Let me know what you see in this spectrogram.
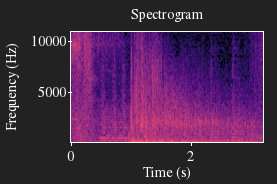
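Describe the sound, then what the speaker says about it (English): Shots strike the ore-laden ship SS Munich in a wartime convoy attack: a tonal hum gives way to a sudden loud deep boom that rolls on as a heavy rumble. "SS Munich is the first hit."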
